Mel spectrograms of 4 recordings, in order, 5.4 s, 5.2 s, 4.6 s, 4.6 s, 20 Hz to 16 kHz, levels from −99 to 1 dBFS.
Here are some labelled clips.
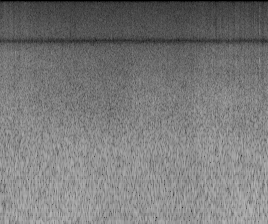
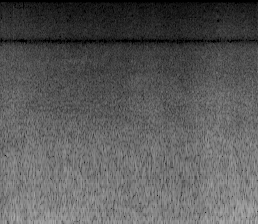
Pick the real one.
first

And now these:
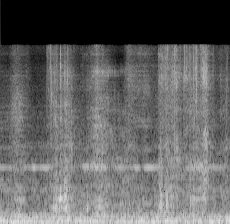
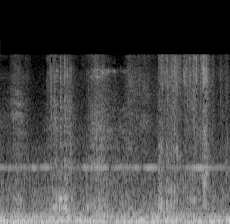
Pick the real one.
second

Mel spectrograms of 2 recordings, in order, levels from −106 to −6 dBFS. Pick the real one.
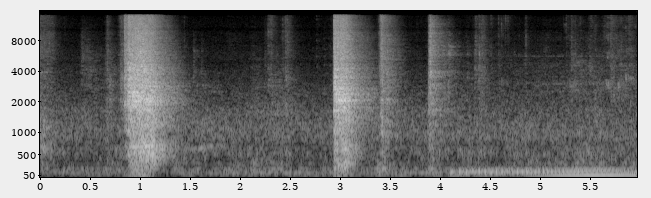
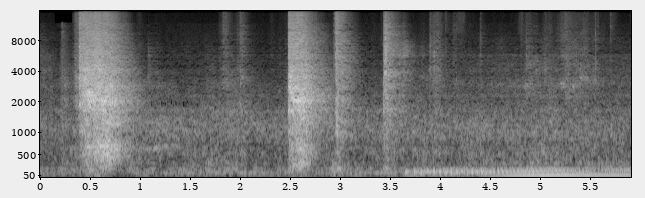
first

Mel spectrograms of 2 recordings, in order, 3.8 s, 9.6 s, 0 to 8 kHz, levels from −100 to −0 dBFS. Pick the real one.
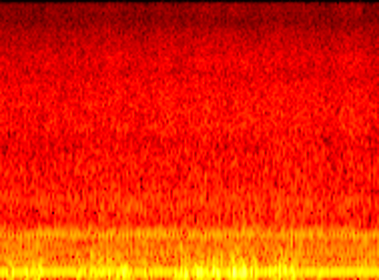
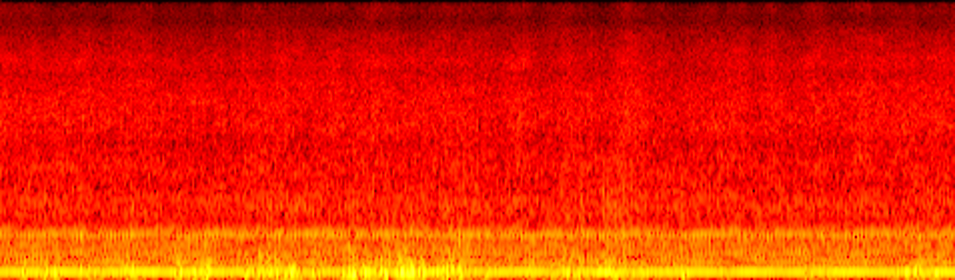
first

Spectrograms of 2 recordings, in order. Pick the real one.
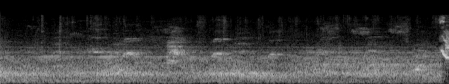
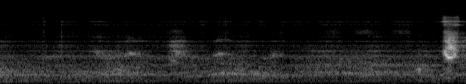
first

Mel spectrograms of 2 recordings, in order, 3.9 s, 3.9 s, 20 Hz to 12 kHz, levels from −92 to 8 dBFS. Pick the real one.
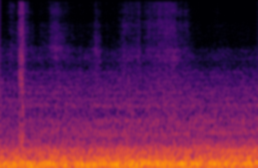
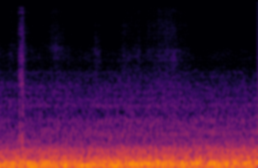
first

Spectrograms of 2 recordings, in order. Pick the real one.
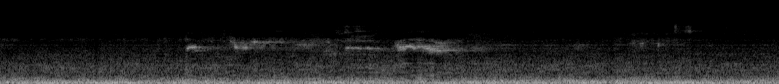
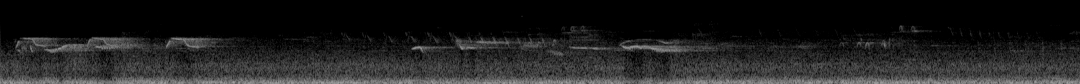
second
